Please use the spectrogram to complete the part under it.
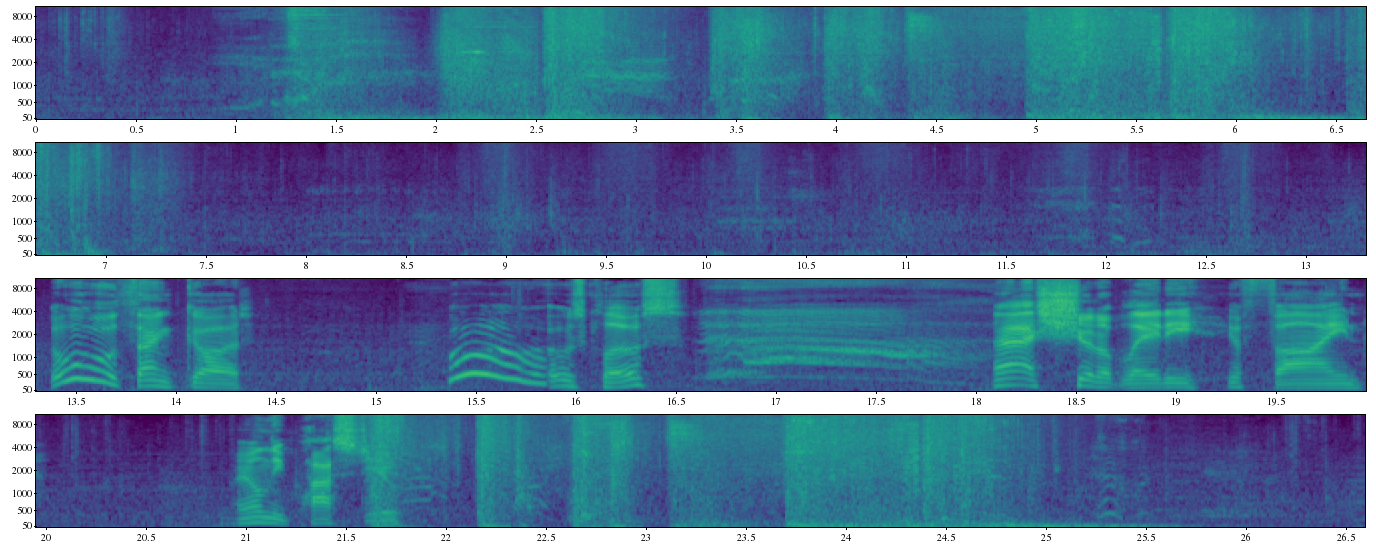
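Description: Blades slash and clash in a heavy fight.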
